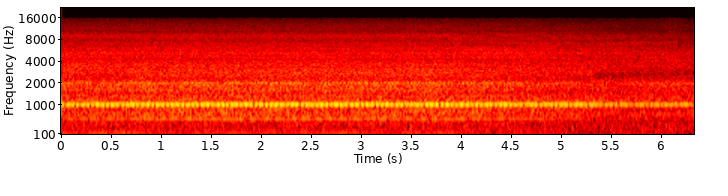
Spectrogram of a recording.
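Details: Dell PowerEdge R210 server power-up: loud, steady fan rush with a high whine near one kilohertz, easing slightly toward the end; normal full-speed fans at start-up.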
